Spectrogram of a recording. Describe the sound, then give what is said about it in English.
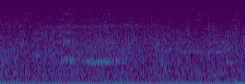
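Gentle water of the River Thames in London laps against its banks at spring dawn in a soft, continuous wash, a quiet and steady watery murmur with no voices or other sounds. “For a moment, the night's silence is broken only by the crowing of a few cockerels and the lap of the River Thames against its banks.”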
